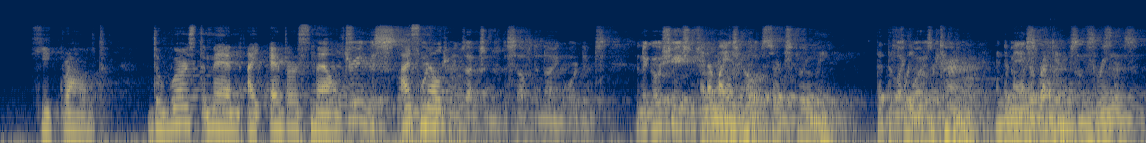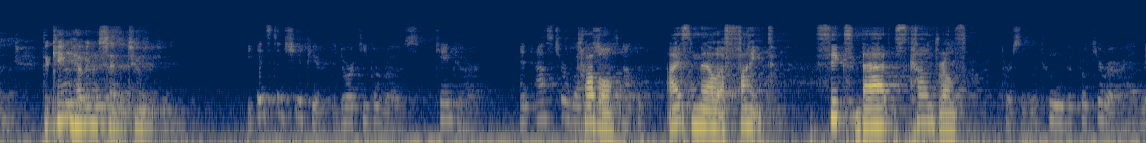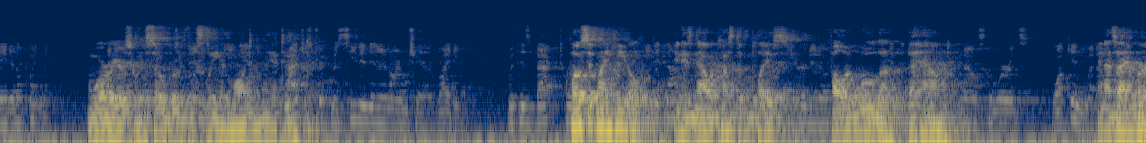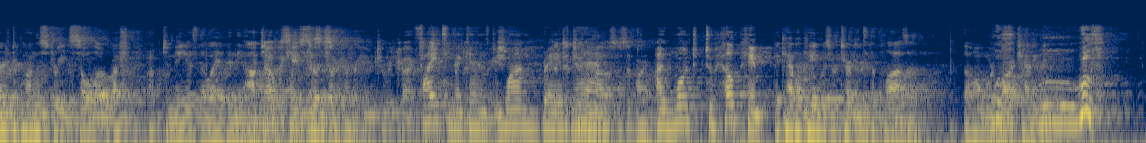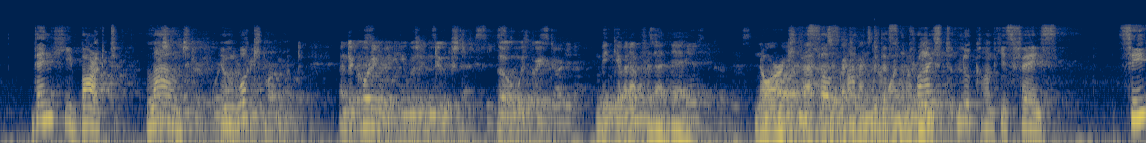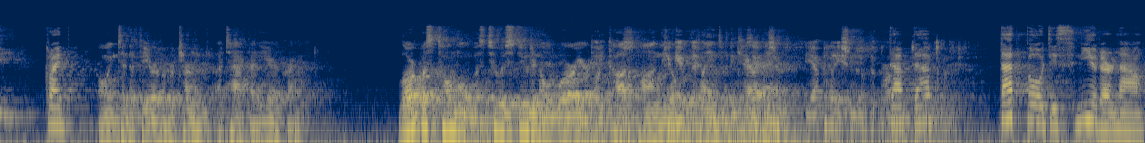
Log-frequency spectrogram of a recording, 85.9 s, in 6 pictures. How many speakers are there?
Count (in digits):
4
